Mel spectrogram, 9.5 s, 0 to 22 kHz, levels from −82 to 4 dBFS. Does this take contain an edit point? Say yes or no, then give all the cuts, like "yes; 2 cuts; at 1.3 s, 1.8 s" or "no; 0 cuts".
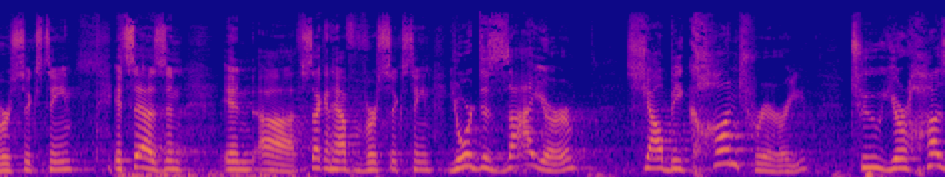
no; 0 cuts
